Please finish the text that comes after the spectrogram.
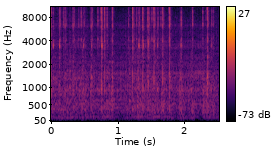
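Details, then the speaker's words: AC220V 50Hz A60KTYZ 60RPM synchronous gear reducer motor (14W, 70mA) stalled by hand with about five pounds of grip: irregular light ticking and clicking with almost no hum, ratcheting; motor has too little torque. "this sort of distance here it's just i can quite easily stop that no problems no real problems there just gripping it okay so there's just not enough torque in this motor"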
